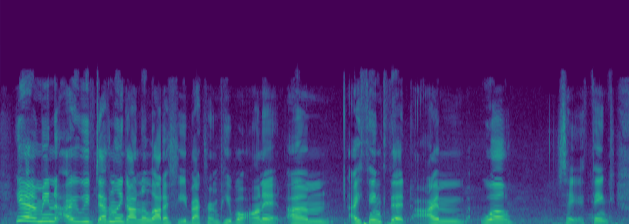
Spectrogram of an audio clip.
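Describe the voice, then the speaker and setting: At a very fast pace, a woman talks with a slight Philadelphia accent. Her pitch varies in an ordinary way. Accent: slight Philadelphia accent, mainly on 'water'. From US Northeast, Philadelphia. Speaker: game studio community manager. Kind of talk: casual interview. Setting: trade show floor. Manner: many fillers, hesitant restarts.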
